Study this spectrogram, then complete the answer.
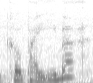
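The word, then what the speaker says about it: copaíba: is from Brazil and if you were Brazilian it would be copaiba it comes from a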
